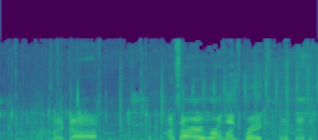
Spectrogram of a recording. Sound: laughs

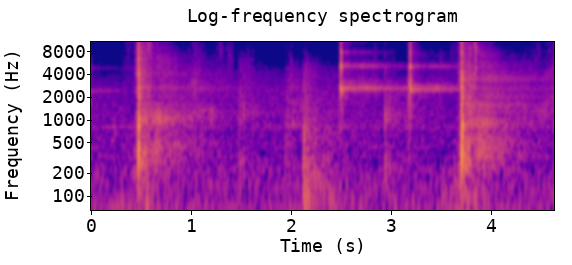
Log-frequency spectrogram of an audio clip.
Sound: ball bouncing

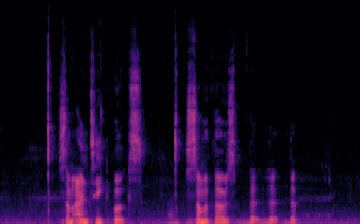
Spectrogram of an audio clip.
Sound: sips tea

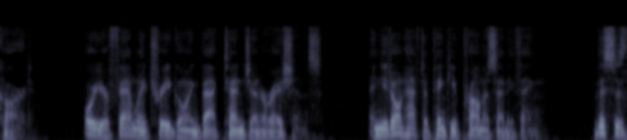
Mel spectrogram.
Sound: speaking French

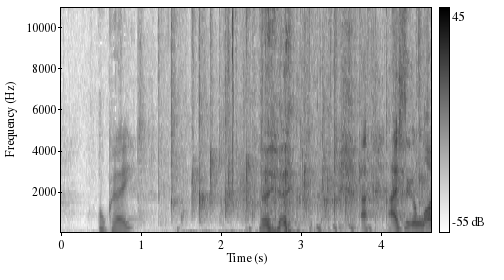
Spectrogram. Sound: audience applauding

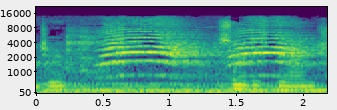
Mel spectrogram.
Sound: peacock squawks

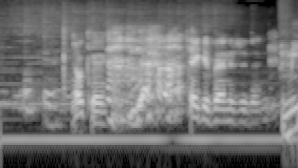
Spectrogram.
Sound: laughing

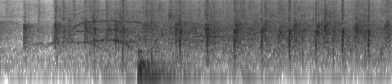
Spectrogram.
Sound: applause

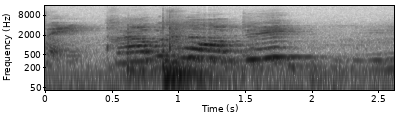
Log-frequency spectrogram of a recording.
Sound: mockingly

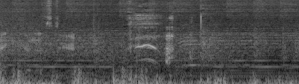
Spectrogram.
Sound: laughs

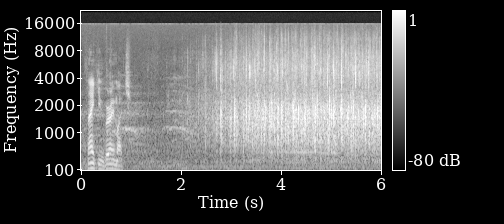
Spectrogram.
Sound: applause

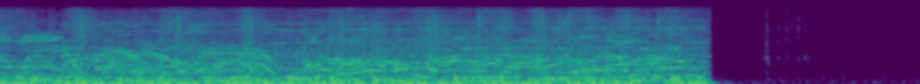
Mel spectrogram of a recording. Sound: yelling

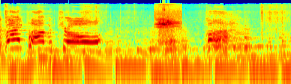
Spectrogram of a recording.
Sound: magical sound

